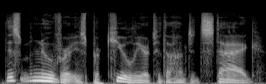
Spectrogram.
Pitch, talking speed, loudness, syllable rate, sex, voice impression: 110 Hz, 180 wpm, -18 LUFS, 5.3 syllables/s, male, masculine, very adult-like, slightly thick, slightly muffled, cool, slightly sincere, slightly calm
